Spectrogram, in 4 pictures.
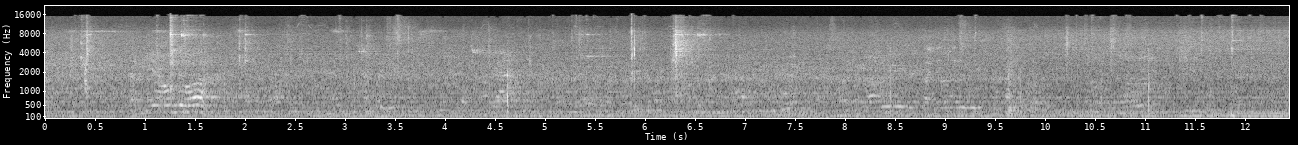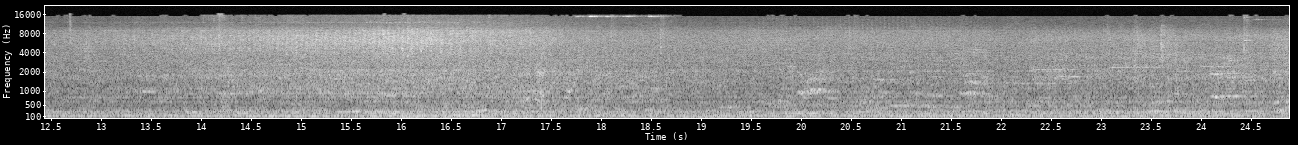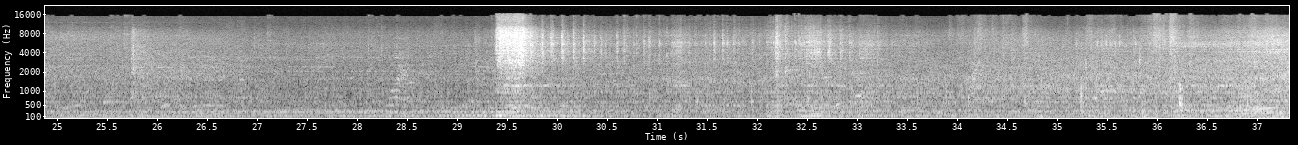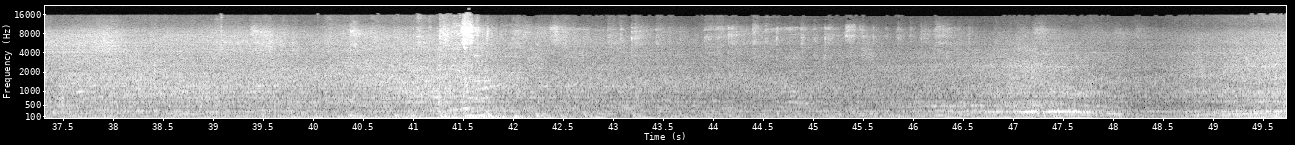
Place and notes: Walking through a flock of pigeons and around of the town square.
Nerja, Málaga, Spain, 4 December 2007, 17:01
